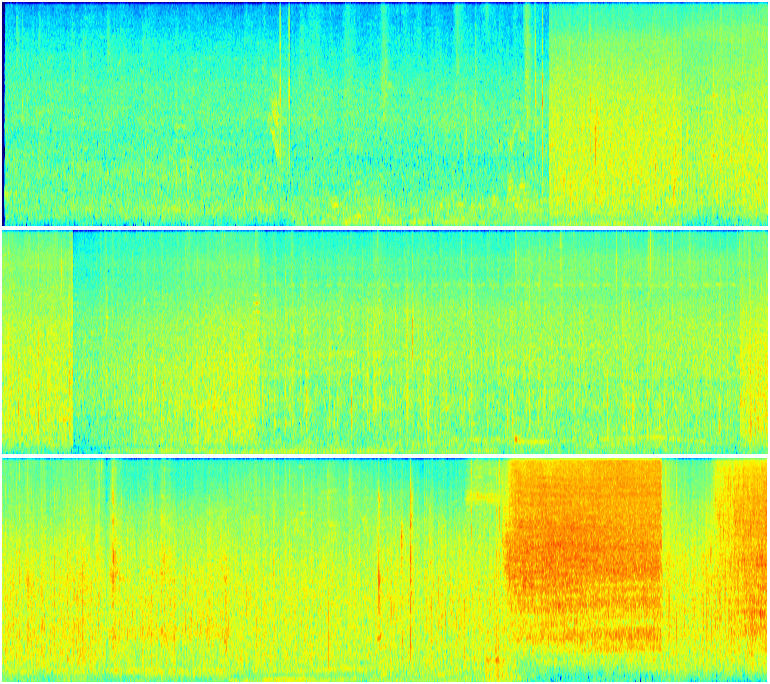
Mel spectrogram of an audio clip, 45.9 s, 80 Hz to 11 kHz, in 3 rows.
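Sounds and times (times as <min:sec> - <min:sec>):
steady rain hiss: 0:00.1 - 0:45.9
raindrops pattering: 0:10.8 - 0:45.9.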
